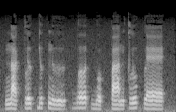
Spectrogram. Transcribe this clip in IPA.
n a˨˩ k̚ p l ɯ˦˥ k̚ j ɯ˦˥ k̚ n ɯː˨˩ | b ɤː˥˩ t̚ b o˨˩ k̚ p a˧ n k l u˥˩ k̚ l ɛː˧

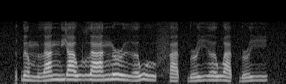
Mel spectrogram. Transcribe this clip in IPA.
ɗ ə˨˩ m l a˧ n j a˧ w l a˧˥ n ɹ ɨ˨˩˦ ə̯ w u˨˩ f a˨˩ t̚ ɹ i˧ ə̯ w a˨˩ t̚ ɹ i˧

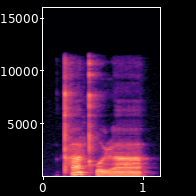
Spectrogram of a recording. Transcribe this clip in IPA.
kʰ ã˩˧˩ kʰ o˩ ɭ ãː˩

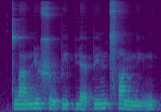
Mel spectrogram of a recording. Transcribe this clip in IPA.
t̪ w a˧˥ n y˧˥ ʂ ṵ˨˩ p i˥˩ p ɥ ɛ̰˨˩ p y˧˥ n t͡sʰ ɑ˥˩ ŋ n̪ ḭ˨˩˦ n

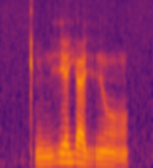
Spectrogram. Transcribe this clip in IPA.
kʼ ĩ m rʲ æ j æ rʲ õ

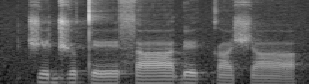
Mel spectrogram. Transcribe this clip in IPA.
t͡ʃ ɪ˦ d͡ʒ ʊ˦ t eː˨ s aː˦ ɗ e˦ k a˨ ʃ aː˨

